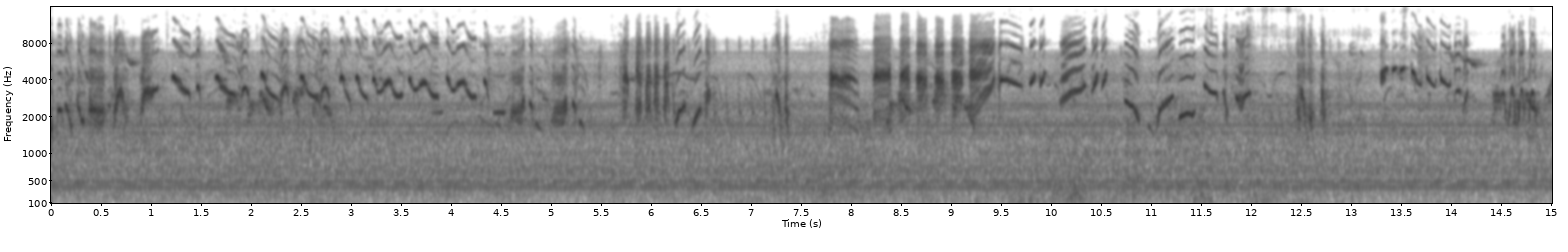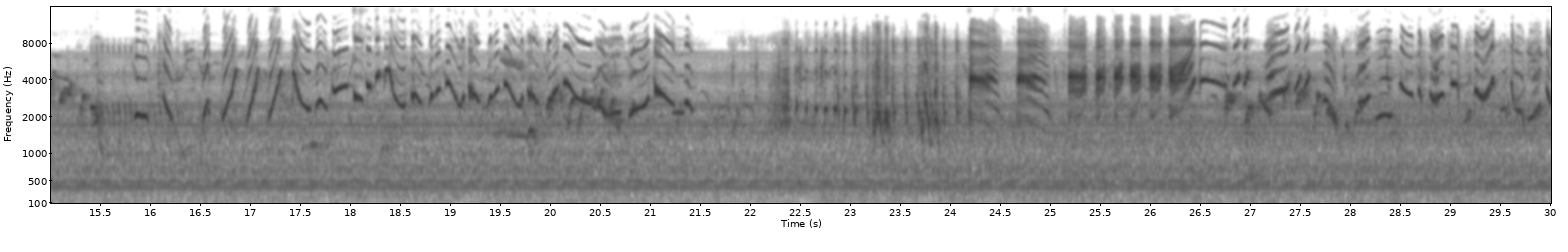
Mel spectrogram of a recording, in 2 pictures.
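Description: Many small caged songbirds chirping and singing at once, a dense chorus of quick overlapping high chirps and trills with a few brief lulls.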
